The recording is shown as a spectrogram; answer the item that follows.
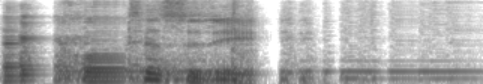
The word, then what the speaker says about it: Eclecticity: Here's a song from an album called Eclecticity. It's been voted the most difficult title of a song to pronounce. Eclectical. It's just eclec and then city.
